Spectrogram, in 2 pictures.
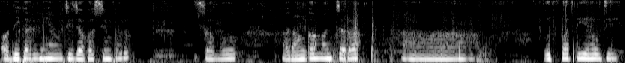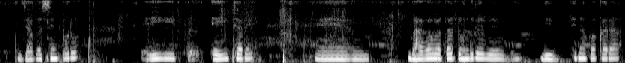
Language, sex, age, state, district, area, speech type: Odia, female, 30-45, Odisha, Jagatsinghpur, rural, spontaneous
